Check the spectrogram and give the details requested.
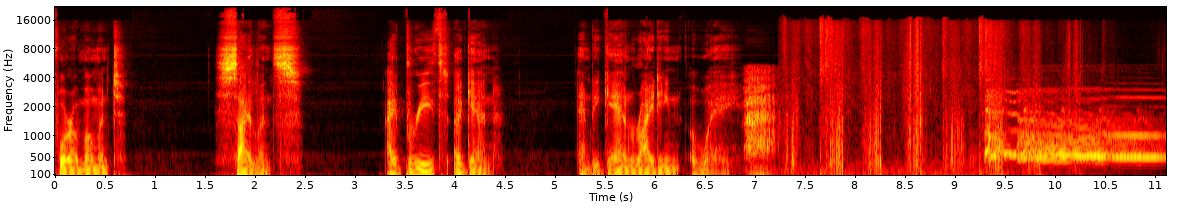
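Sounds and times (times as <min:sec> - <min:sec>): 
speech: 0:00.0 - 0:00.8, 0:01.6 - 0:02.5, 0:03.3 - 0:04.5, 0:05.2 - 0:08.3
footsteps crunching: 0:07.2 - 0:10.7
dog howling like a wolf: 0:09.3 - 0:11.1.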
